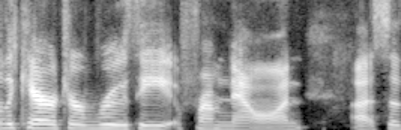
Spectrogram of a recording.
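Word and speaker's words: Ruthye: and tom king said she's named after my three-year-old niece ruthie so that's how i pronounce it but you be you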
